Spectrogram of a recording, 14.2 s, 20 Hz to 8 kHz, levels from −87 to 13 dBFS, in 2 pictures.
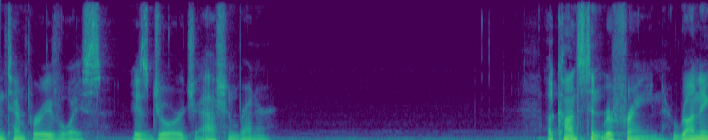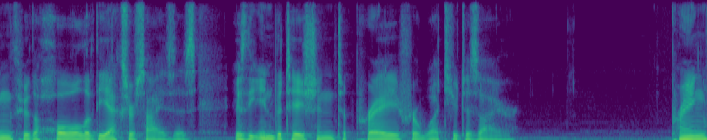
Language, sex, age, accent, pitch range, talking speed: English, male, 30-49, American, 90-115 Hz, 105 wpm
